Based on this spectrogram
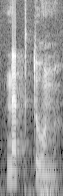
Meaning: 1. Neptune (Roman god) 2. Neptune (planet)
- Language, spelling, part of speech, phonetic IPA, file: Czech, Neptun, proper noun, [ˈnɛptun], Cs-Neptun.ogg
